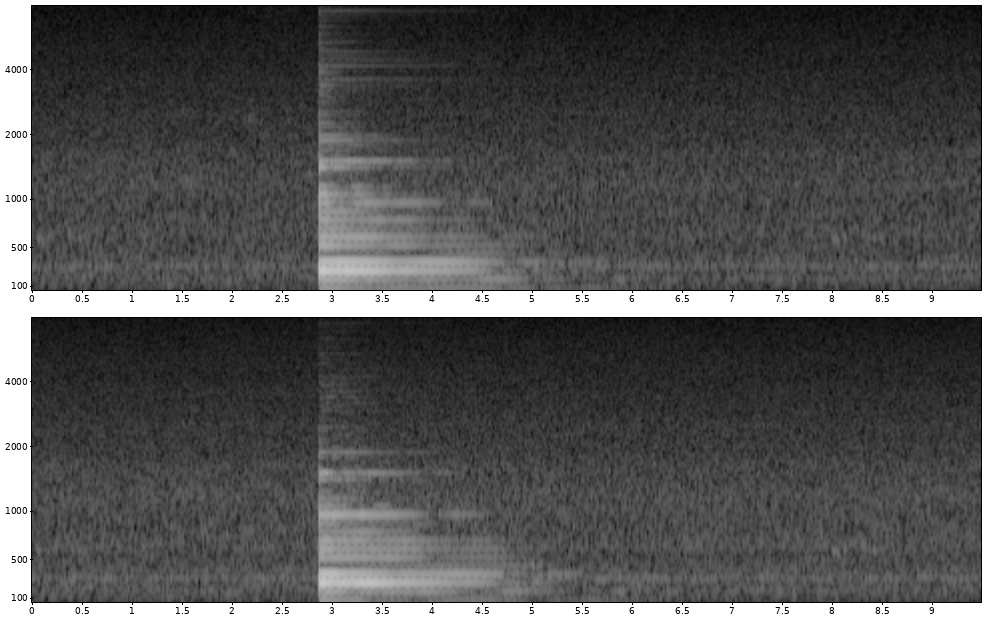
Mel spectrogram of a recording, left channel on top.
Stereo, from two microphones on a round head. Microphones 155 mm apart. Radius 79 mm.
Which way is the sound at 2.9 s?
65° left (ahead or behind).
